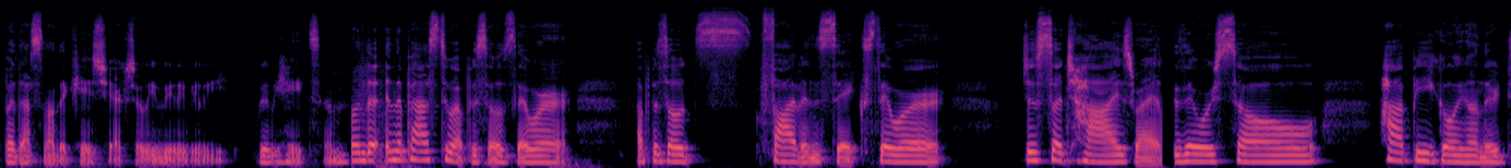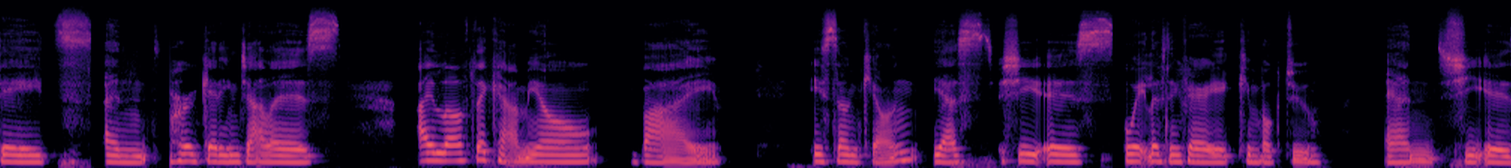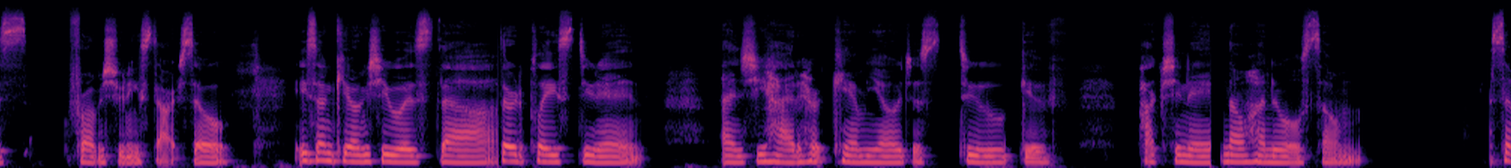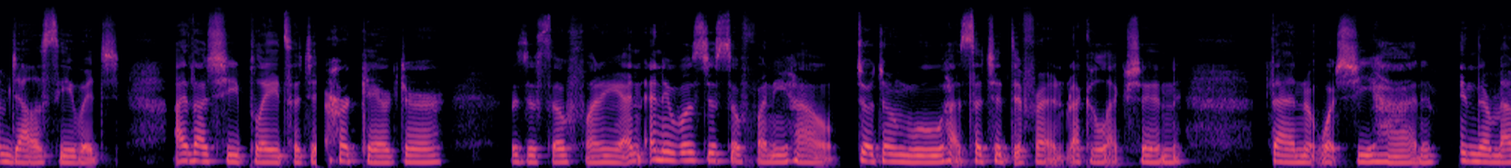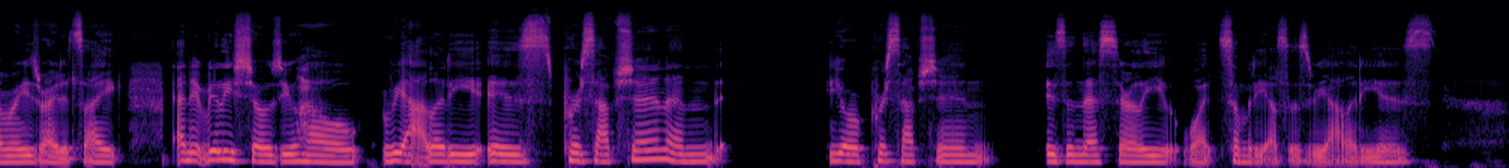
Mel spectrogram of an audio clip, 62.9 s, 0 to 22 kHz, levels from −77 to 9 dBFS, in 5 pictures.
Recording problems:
none

